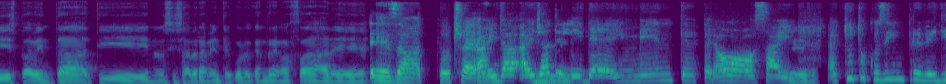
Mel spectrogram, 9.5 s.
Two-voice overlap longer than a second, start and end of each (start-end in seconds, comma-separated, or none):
none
